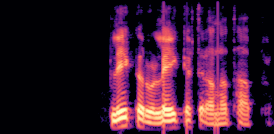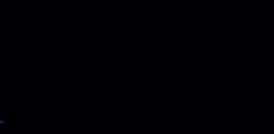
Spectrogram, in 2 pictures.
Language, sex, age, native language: Icelandic, male, 30-39, Icelandic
